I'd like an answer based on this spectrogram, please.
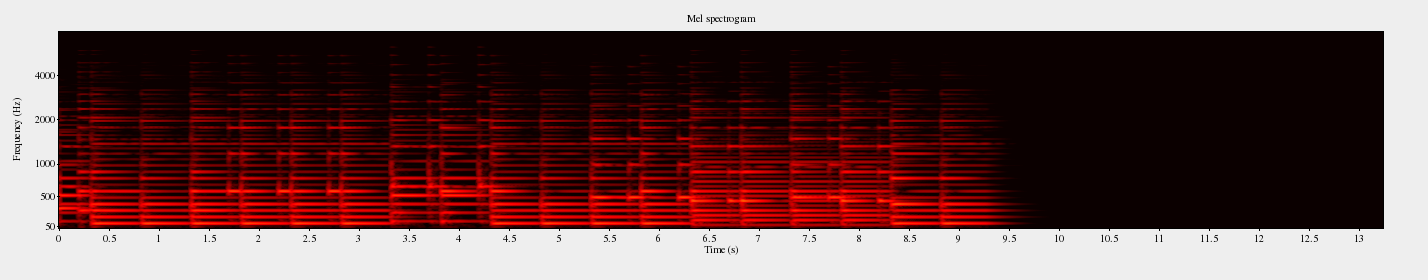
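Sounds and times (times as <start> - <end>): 
piano: 0.0 - 9.6.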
